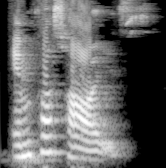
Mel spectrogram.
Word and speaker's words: emphasize: ال ph تنطق فيه emphasize تأكيد emphasis ال ph تنطق فيه emphasis مؤكد emphatic ال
